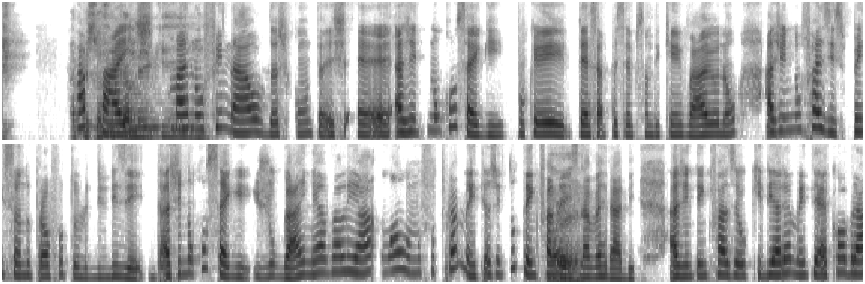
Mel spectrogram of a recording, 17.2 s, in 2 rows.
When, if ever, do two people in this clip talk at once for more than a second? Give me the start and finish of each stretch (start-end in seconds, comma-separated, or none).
0.7-2.0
